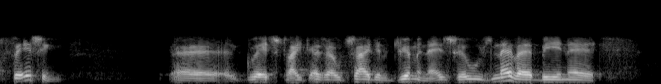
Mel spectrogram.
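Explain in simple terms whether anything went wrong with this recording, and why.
Yes, something did go wrong. From start to finish the speech sounds thin, slightly rough and a little robotic, like a cheap internet phone call, with no crispness in sounds such as s and f. That is the G.729 codec at work: instead of sending the actual sound, it sends a rough recipe for a voice and rebuilds it at the other end. Everything above about 3.6 kHz is gone, and the deep bass below roughly 250 Hz is trimmed too.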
